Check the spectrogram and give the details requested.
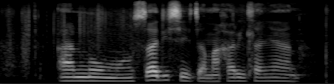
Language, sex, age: Northern Sotho, male, 19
